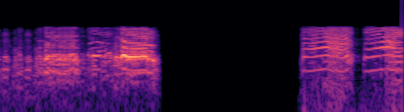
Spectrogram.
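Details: Chickens give a burst of rapid, nasal clucks and rising squawks, fall silent for over a second, then resume with another loud run of clucking.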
